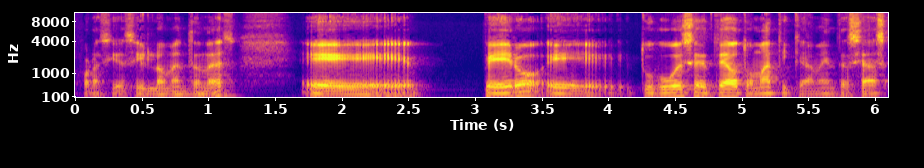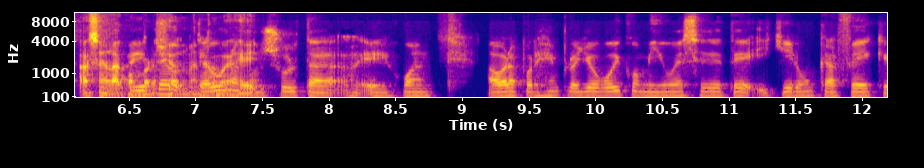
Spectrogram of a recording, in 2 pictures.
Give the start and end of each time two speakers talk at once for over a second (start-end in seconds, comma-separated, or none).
6.4-7.6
